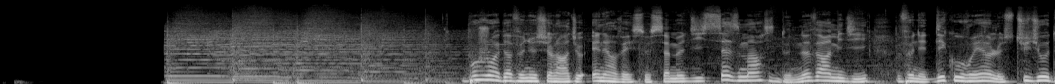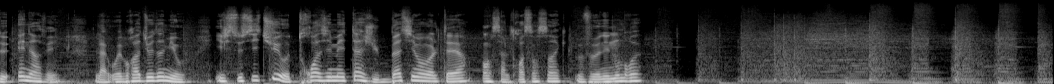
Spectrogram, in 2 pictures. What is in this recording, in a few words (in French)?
Promotion webradio portes ouvertes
